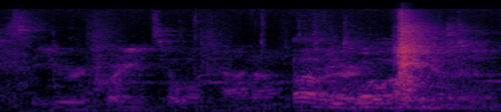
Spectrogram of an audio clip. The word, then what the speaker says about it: Tehuacana: but you also, it's, how do you pronounce the town in Texas that you were recording in Tehuacana? Tehuacana. Tehuacana.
